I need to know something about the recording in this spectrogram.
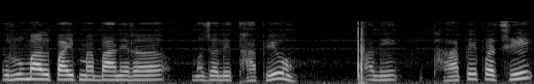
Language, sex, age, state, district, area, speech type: Nepali, female, 60+, West Bengal, Kalimpong, rural, spontaneous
